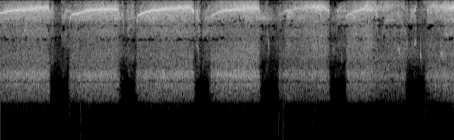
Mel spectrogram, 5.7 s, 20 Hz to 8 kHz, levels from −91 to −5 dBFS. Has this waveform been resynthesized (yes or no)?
no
